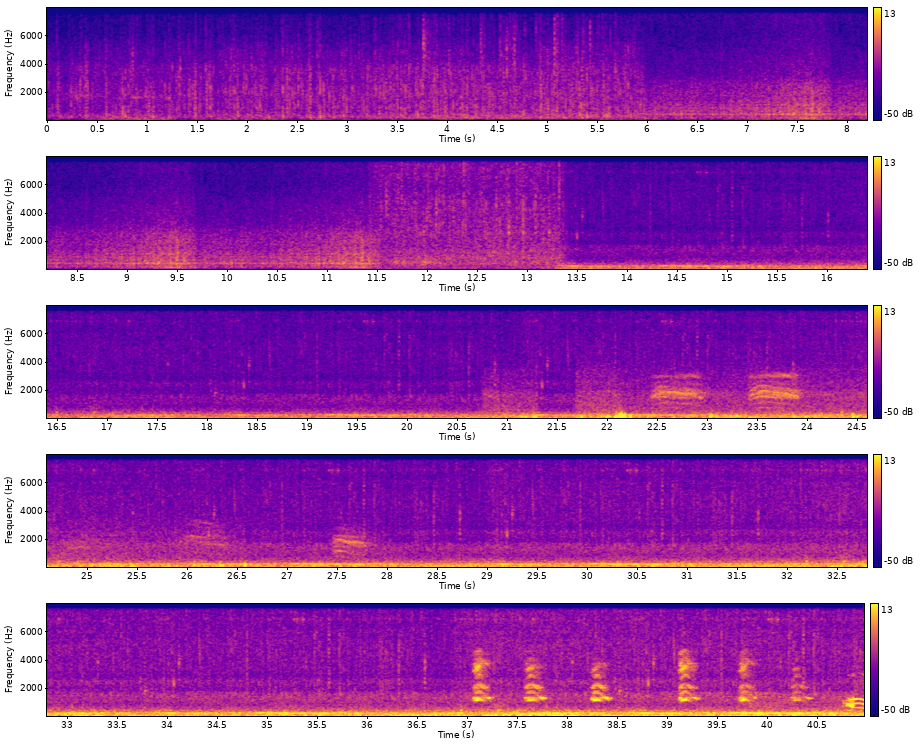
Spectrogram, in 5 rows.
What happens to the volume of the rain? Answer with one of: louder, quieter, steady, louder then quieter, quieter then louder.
louder.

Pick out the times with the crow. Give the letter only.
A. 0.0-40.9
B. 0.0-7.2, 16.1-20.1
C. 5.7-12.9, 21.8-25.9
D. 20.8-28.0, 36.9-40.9
D.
